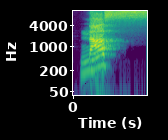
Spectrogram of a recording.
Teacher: সিনের উচ্চারণটা একটু পাতলা করে ছিটিয়ে দিতে হবে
